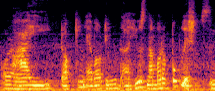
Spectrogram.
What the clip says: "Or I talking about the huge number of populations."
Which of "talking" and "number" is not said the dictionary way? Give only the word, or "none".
none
